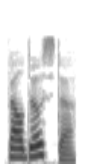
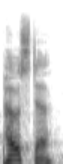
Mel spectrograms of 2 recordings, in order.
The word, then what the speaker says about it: Valdosta: is what I needed Valdosta Valdosta that's right because I saw people in chat saying it was like pasta it's not it's not poster Valdosta valdost Valdosta okay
